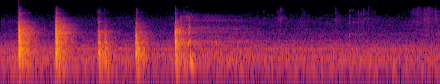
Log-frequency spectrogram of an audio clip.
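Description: Small cast-iron skillet knocked down on a wooden cutting board: five sharp knocks in about two seconds.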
